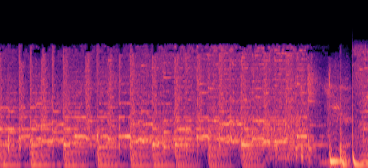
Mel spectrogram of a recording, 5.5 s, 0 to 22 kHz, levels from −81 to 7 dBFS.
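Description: Nothing stood out on listening, with the audio carried over an ordinary call path and no faults heard.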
